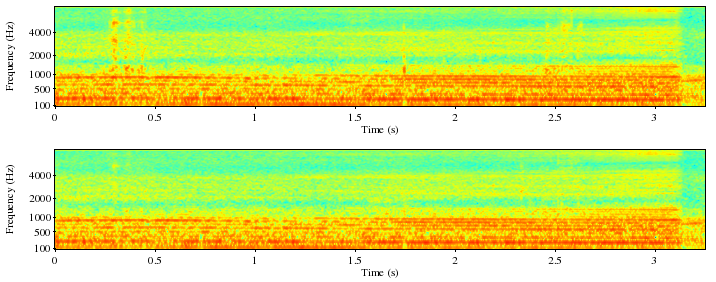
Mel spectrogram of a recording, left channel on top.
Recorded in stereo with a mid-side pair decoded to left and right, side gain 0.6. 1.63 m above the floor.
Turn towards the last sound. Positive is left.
turn(degrees=0)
